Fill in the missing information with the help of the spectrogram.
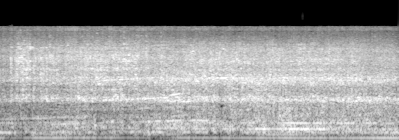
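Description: Small sidewalk wheel loader with a plow blade and a rear gravel spreader passing close by, its engine running and a loud steady hiss as it scatters grit on the icy walkway so people don't slip. The noise swells just after the start and eases off near the end.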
